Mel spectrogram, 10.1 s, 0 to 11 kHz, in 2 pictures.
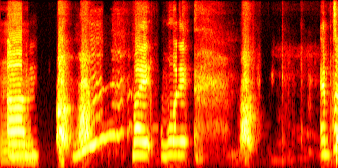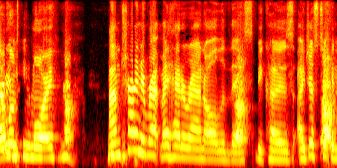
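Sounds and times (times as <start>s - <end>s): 
speech: 0.0s - 1.4s, 2.0s - 3.9s, 4.8s - 10.1s
dog barking: 0.9s - 1.4s, 3.6s - 3.8s, 9.9s - 10.1s.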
